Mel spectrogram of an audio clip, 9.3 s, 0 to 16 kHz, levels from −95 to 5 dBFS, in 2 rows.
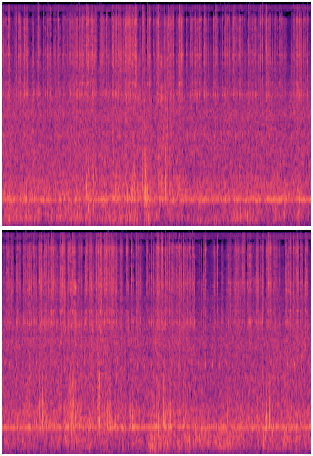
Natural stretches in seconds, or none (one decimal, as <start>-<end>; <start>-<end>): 4.3-6.1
